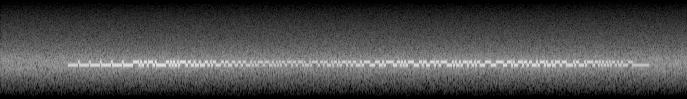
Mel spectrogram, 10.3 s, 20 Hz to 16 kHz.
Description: RTTY (45.45 baud, 170 Hz shift), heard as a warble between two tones, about 1420 Hz centre, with radio static, fading and a narrow filter. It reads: REPUBLICANS HELD CONTROL OF BOTH CHAMBERS.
